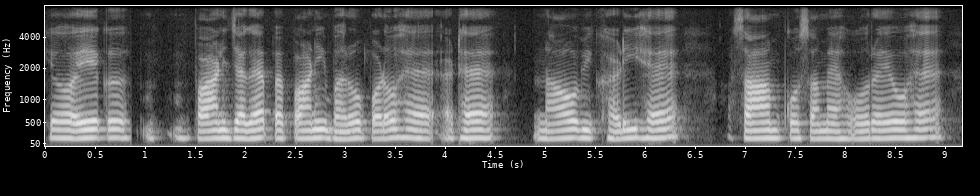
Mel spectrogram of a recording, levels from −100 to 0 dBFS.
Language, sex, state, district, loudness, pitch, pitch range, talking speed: Marwari, female, Rajasthan, Churu, -16 LUFS, 175 Hz, 170-180 Hz, 130 wpm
